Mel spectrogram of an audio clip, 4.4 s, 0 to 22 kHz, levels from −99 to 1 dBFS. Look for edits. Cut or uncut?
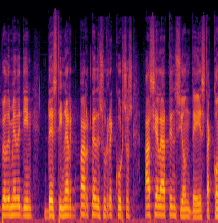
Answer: cut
